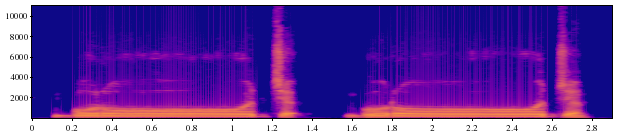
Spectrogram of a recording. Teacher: আচ্ছা, জিমের উপর সাকিন এসছে, এটি হলো হরফে কলকলা 5টি অক্ষরের মধ্যে এখানে জিম এসছে, তাই জিমকে মাখরাজের সঙ্গে ধাক্কা লাগিয়ে একটু আলাদা হয়ে যাবে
